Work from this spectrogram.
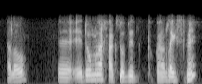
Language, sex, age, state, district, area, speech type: Assamese, male, 30-45, Assam, Nagaon, rural, conversation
